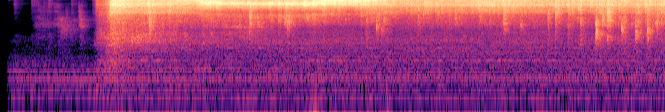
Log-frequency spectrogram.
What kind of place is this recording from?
restroom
